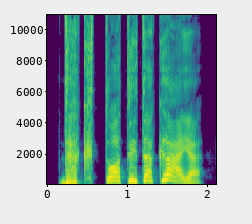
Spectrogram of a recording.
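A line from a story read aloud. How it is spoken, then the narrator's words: Angry red-faced shout. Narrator (Russian): снова крикнула побагровевшая Сизин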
